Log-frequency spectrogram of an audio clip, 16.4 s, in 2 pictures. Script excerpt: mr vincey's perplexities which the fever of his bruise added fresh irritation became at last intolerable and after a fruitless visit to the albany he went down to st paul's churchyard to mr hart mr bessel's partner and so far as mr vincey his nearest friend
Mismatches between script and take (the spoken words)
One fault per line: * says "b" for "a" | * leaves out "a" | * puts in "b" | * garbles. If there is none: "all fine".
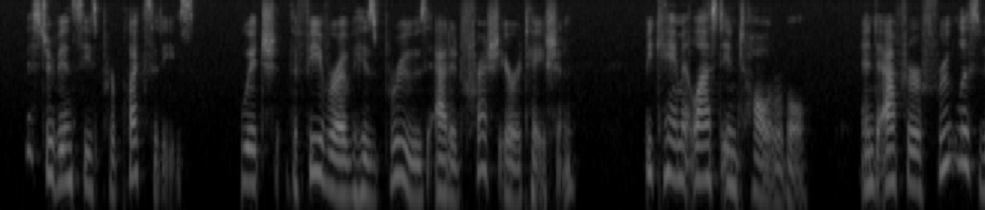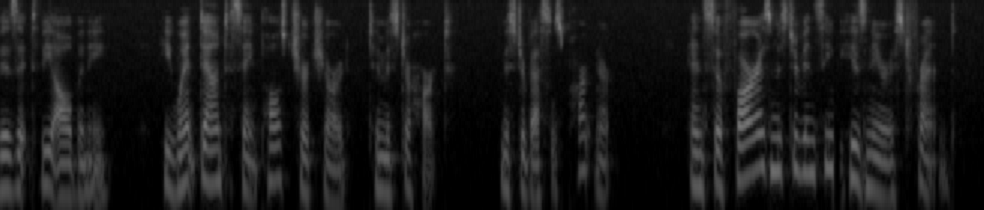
all fine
